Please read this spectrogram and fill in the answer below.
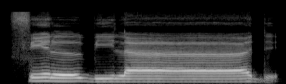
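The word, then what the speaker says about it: في البلاد: Kemudian fi fil ya fian, fa itu tipis ya karena dia memang huruf tipis. Jangan sampai keluar bunyi huruf P ya. Pi ya. Tetapi dia fa fi fil bilad.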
